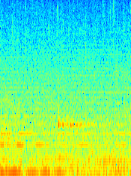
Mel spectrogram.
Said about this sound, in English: I just know that it is raining on your road, my brother.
